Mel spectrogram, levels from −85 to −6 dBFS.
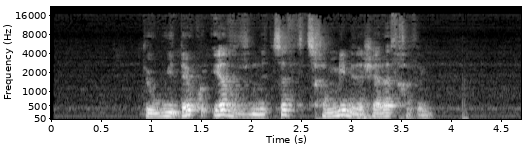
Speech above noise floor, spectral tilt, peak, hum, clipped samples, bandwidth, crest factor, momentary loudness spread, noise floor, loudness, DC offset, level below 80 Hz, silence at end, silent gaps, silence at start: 35 dB; -5.5 dB/octave; -2 dBFS; none; under 0.1%; 17 kHz; 18 dB; 10 LU; -54 dBFS; -19 LUFS; under 0.1%; -50 dBFS; 0.55 s; none; 0.95 s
